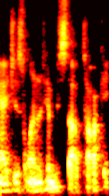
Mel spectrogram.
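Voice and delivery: put-on crying voice. Retelling what his mom said crying on the floor, imitating crying. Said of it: "she's crying on the floor saying".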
